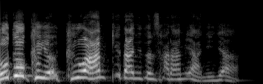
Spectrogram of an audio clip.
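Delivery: loud, high, accusing woman's shout.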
